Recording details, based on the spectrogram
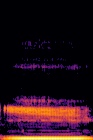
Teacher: could be described as a high front unrounded vowel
